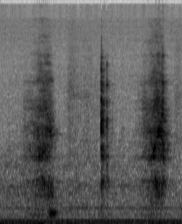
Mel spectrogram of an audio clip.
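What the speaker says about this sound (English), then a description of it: "I'm filing and going down at the same time to round the edges of these frets" A file rounding the edges of frets on a Les Paul-style electric guitar, a few faint, soft rasping strokes at close range separated by quiet pauses.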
